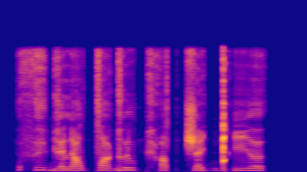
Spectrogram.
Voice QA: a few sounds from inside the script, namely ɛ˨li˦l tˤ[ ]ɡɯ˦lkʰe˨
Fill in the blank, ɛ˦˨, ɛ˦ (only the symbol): ɛ˦˨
